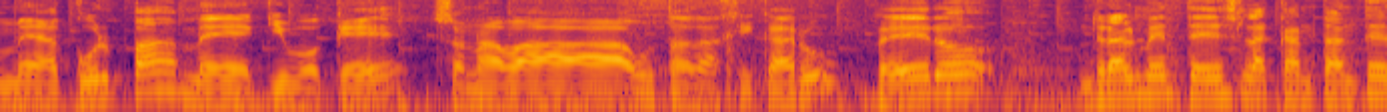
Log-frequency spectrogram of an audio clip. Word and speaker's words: Utada Hikaru: Itada Hikaru ¿Lo he dicho bien? Utada Hikaru Utada, Hikaru.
